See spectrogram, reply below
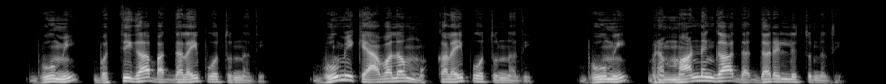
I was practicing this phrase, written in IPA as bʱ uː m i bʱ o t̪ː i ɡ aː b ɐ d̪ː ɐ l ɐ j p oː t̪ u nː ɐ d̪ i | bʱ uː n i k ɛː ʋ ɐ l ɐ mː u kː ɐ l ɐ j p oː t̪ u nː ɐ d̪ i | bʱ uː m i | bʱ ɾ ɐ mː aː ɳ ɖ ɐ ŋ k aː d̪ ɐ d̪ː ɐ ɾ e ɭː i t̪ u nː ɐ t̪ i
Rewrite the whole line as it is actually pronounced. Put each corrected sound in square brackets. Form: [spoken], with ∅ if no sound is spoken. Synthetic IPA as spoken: bʱ uː m i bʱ o t̪ː i ɡ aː b ɐ d̪ː ɐ l ɐ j p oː t̪ u nː ɐ d̪ i | bʱ uː [m] i k ɛː ʋ ɐ l ɐ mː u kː ɐ l ɐ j p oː t̪ u nː ɐ d̪ i | bʱ uː m i | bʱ ɾ ɐ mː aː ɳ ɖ ɐ ŋ [ɡ] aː d̪ ɐ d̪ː ɐ ɾ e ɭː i t̪ u nː ɐ [d̪] i

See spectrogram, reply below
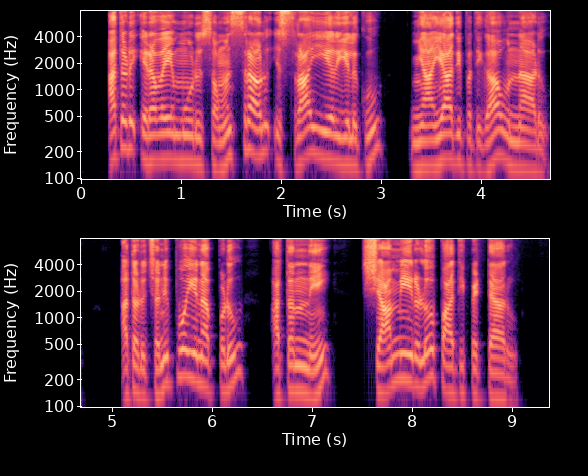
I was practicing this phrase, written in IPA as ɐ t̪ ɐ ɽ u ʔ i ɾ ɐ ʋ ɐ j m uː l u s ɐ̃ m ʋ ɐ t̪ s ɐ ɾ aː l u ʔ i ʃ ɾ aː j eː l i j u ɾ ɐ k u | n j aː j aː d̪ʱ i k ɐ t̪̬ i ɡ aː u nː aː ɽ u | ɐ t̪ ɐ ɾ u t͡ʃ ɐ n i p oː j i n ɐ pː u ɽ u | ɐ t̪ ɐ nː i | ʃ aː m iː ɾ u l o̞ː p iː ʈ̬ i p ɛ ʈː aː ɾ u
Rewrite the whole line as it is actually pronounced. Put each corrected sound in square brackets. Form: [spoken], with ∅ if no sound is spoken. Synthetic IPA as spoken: ɐ t̪ ɐ ɽ u ʔ i ɾ ɐ ʋ ɐ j m uː [ɽ] u s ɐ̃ m ʋ ɐ t̪ s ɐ ɾ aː l u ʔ i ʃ ɾ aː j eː l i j u [l] ɐ k u | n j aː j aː d̪ʱ i [p] ɐ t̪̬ i ɡ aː u nː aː ɽ u | ɐ t̪ ɐ [ɽ] u t͡ʃ ɐ n i p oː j i n ɐ pː u ɽ u | ɐ t̪ ɐ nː i | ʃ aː m iː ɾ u l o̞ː p [aː] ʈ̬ i p ɛ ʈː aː ɾ u

